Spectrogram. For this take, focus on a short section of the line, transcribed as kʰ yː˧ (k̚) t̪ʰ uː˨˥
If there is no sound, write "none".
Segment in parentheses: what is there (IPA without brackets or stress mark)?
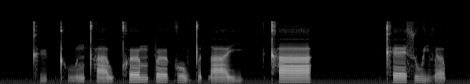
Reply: k̚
